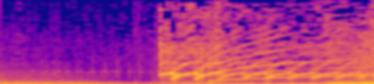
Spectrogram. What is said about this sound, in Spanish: Sabemos que las bocinas y los ruidos son molestosos.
